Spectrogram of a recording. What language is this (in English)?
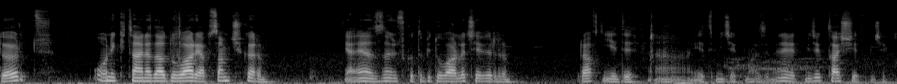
Turkish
